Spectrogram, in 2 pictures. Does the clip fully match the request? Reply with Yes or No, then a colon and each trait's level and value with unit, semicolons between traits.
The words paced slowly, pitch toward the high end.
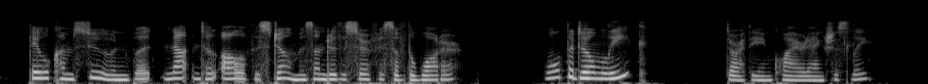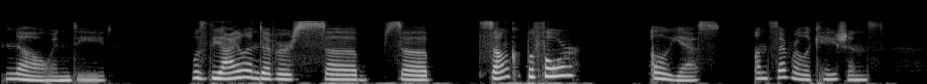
Yes: slow, 130 wpm; high, 235 Hz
